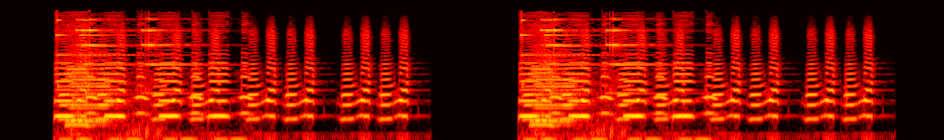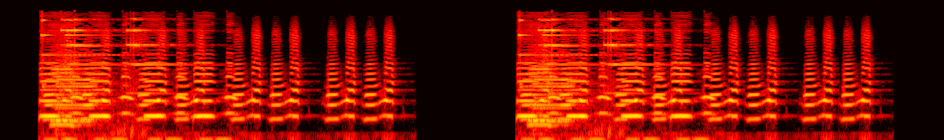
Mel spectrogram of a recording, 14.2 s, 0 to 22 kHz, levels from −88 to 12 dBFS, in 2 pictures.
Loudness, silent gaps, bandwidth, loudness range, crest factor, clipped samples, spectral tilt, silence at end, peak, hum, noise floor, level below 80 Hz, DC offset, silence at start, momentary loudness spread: -21 LUFS; 3.37-3.55 s, 3.61-3.73 s, 3.80-3.87 s, 6.76-6.81 s, 6.87-7.02 s, 10.23-10.38 s, 10.52-10.83 s; 17 kHz; 2 LU; 18 dB; under 0.1%; 0.5 dB/octave; 0.55 s; -4 dBFS; none; under -90 dBFS; -58 dBFS; under 0.1%; 0.4 s; 11 LU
